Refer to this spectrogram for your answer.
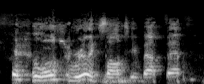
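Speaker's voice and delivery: high, loud, laughing, salty griping tone.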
